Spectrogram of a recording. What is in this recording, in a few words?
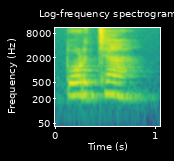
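Santali female bowstring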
